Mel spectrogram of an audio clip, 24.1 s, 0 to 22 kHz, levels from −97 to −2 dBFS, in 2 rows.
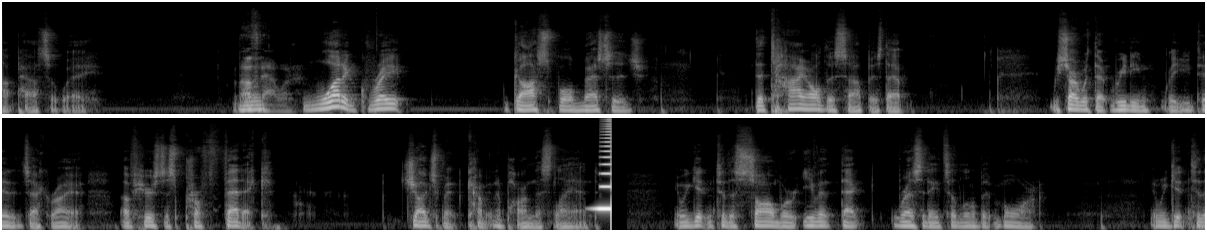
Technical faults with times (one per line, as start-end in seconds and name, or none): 17.86-18.28 unstable filter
